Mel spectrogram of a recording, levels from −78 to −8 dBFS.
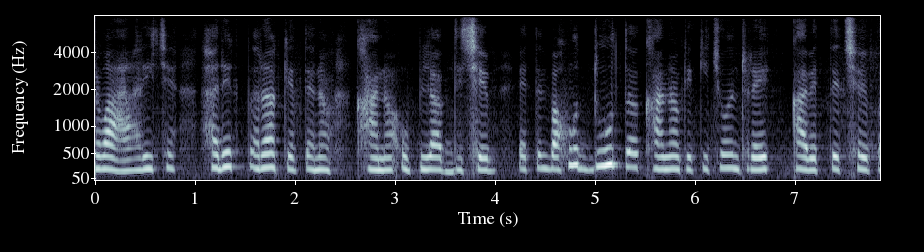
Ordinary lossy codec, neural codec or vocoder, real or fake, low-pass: none; codec, 16 kHz, 0.8 kbps, ZipCodec; fake; none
